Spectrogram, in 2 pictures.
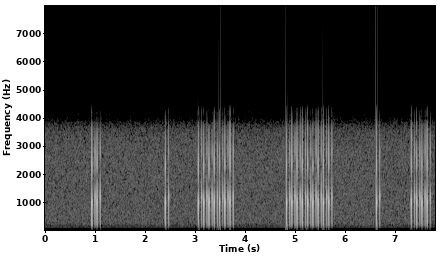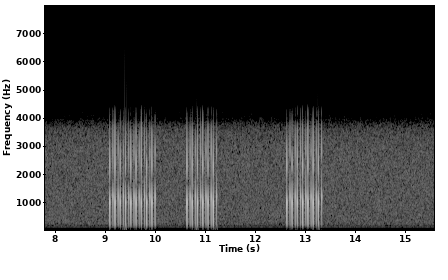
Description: Pulse dialling, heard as clicks on a phone line, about 10 pulses a second. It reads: 2 1 7 9 1 4 9 6 7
